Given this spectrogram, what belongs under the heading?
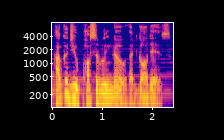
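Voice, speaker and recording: An actor playing a haughty, learned skeptic in an audio drama, formal, condescending and given to lecturing. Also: male voice, sits low, wildly swooping pitch, moderate pace, soft background music, full character voice. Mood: earnest, argumentative. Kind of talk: dramatic audio fiction acting.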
